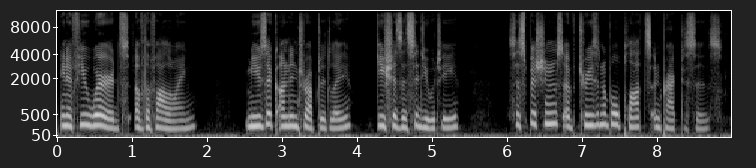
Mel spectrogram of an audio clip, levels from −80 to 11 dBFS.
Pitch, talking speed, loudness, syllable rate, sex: 215 Hz, 115 wpm, -18 LUFS, 5.0 syllables/s, female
